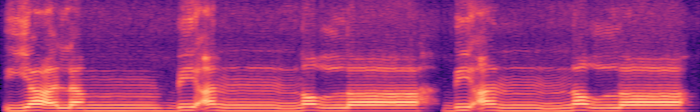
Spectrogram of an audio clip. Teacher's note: यहाँ पर गुन्ना करना है, हमजा नून जबर अन, नून लाम जबर नल, लाम खरा जबर ला, हा जबर हा, यहाँ गुन्ना और यहाँ पर पूर्व पढ़ना है, ठीक है। लाम को पूर्व पढ़ना है, मोटा पढ़ना है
